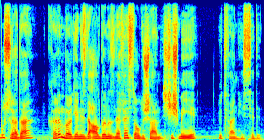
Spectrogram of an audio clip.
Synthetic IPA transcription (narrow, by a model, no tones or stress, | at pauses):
busuɾad̪a | kʰaɾɯnbølʲɟe̞nizd̪ɛalˠd̪ɯːnɯznefɛst̪ʲɛo̞lˠuʃanʃiʃme̞ji | lʲyt̪fænɦisːe̞d̪in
